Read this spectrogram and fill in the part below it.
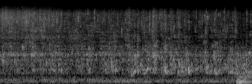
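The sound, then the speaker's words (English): Steady sloshing and swishing of water as Indian basmati rice is washed and stirred around, a continuous wet churning sound, with no voices. “You just roll it around in the water and you decant the water, pour it off, leaving the rice behind.”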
